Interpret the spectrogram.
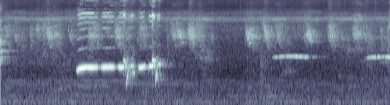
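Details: White-rumped shama from Sabah, Borneo, with relaxed and loud song: a long, steady whistled note breaks into quick warbled flourishes, followed by quieter scattered notes and two thin, level whistles.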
